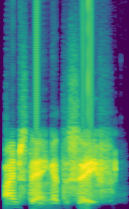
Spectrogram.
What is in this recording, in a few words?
radio bot guarding, professional; player vo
